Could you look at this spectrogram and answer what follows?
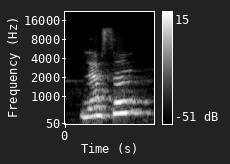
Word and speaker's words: lesson: The word lesson in the word lesson lesson has six letters وما ست حروف and five sounds because of the letters lesson ته ته is a silent letters here.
